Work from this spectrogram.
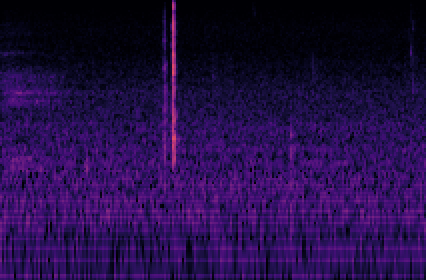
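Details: Quiet indoor hiss is broken by a single sharp click near the middle and a few faint ticks, with no bird or other animal voice heard.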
